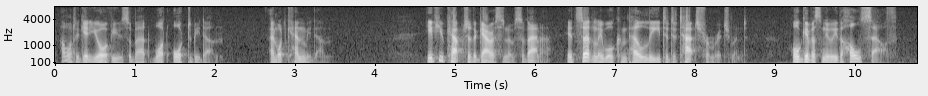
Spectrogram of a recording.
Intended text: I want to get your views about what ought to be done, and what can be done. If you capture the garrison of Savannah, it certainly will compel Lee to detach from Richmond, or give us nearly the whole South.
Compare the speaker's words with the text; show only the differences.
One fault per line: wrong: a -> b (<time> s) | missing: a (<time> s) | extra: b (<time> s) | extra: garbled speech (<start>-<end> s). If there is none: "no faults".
no faults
